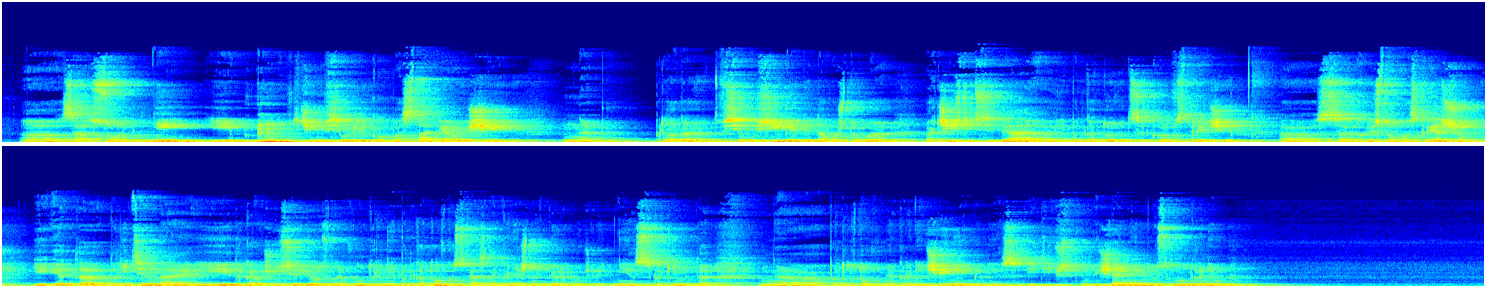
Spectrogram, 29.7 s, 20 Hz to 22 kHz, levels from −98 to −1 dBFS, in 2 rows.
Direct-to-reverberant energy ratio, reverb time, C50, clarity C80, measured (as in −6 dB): 0.5 dB, 1.6 s, 1.0 dB, 3.0 dB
